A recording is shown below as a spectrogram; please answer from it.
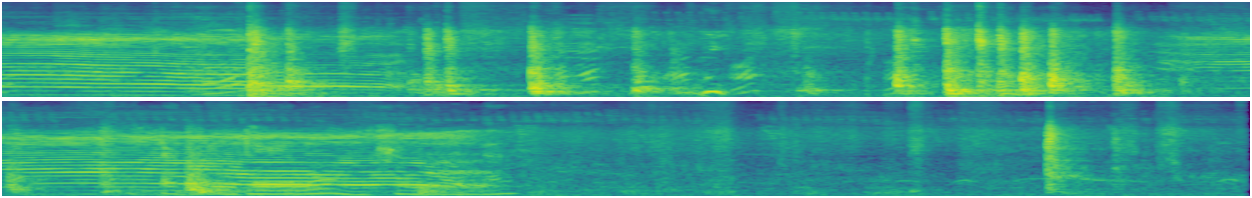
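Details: Bull being loaded onto a truck in Thakurgaon for delivery to Dhaka, Bangladesh, gives drawn-out, deep harmonic moos, each about a second long, among men's talk, shouts and handling noise.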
